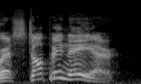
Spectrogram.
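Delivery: high-pitched yelling shout. A starving speaker tells Uncle Fred they are stopping here: shouting. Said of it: "Don't shout at me".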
